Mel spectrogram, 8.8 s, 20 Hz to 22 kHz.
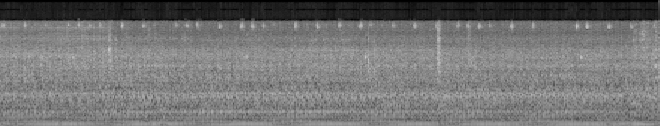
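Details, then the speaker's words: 856 diesel tractor at farm auction, takes all gears; steady, even diesel rumble at constant speed, no knocks or misses, outdoors; normal running. "that's good good sounding tractor 856 runs sounds good takes all gears"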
